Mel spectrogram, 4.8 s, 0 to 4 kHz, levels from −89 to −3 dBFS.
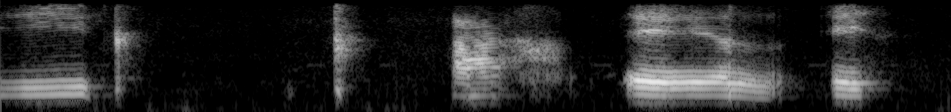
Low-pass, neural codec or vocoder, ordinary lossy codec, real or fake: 3.6 kHz; none; none; real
